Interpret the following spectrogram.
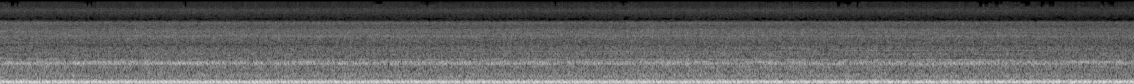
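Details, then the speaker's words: Small-block Chevy V8 with big cam after carburetor swap, vacuum leak fix and timing correction: steady, even low rumble at slightly high idle, no misses, stumbles or knocks; idling smoothly, now drives under own power. "It's actually running decent. It actually moves under its own power now."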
